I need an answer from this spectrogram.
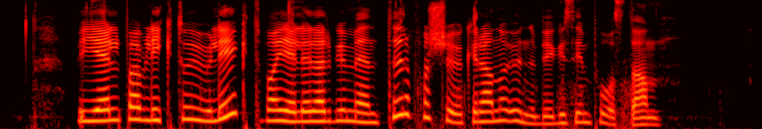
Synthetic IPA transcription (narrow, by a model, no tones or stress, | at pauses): ʋeːjɛlpɑːʋlɪkt̪ɔʉːlɪkt̪ʰʋɑːjɛlːəɾɑɾɡʉmɛnt̪əɾfɔʂøːkəɾhɑnoːʉnːəɾbʏɡəsɪnpʰoːst̪ɑn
